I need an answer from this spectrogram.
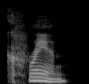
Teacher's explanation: I think my whole life I have said Cran like one syllable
